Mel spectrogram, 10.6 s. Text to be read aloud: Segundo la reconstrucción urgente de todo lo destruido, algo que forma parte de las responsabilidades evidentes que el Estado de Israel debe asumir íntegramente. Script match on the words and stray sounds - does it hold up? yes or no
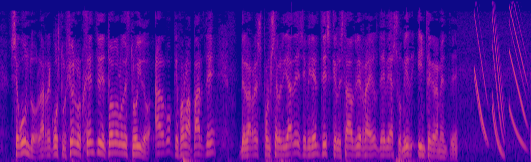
no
